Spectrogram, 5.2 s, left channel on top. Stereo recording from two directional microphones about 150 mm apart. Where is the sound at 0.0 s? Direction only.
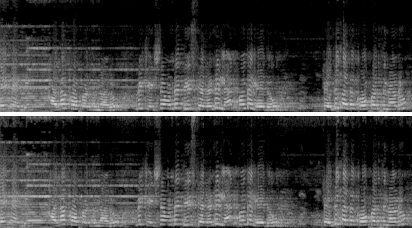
35° right (ahead or behind).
